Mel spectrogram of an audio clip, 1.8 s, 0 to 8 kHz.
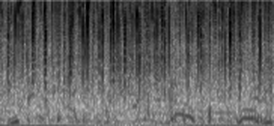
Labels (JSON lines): {"label": "biophony, cascading saw", "recorder": "SoundTrap 600 or HydroMoth"}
